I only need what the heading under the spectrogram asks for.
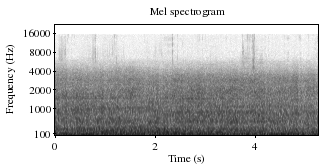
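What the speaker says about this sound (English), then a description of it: "United Airlines Flight 1561 going to Portland. It's an Airbus A319" A 25-year-old United Airlines Airbus A319 roars at San Francisco International Airport, a loud, steady, broadband jet engine rumble that stays constant from start to finish with no voices.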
